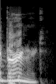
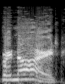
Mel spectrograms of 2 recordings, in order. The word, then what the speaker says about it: Bernhard: my bag baby signed by Bernhard what not Bernard Bernhard that is important you must note the pronunciation of the name oh sorry Peter would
